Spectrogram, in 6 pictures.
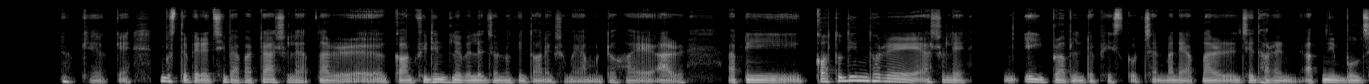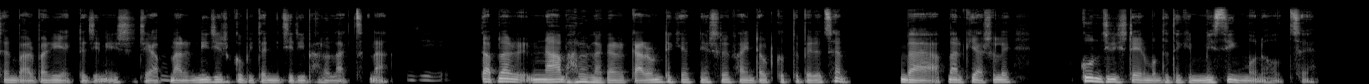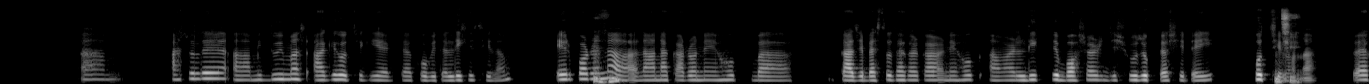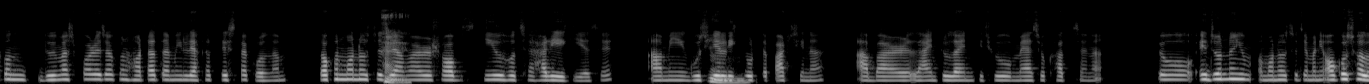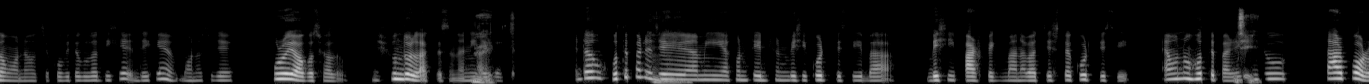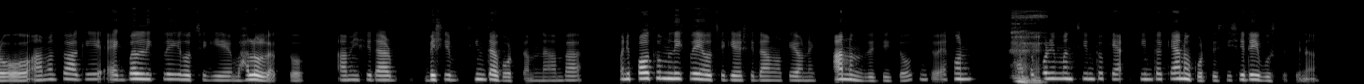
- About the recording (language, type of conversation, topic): Bengali, advice, আপনার আগ্রহ কীভাবে কমে গেছে এবং আগে যে কাজগুলো আনন্দ দিত, সেগুলো এখন কেন আর আনন্দ দেয় না?
- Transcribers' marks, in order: in English: "কনফিডেন্ট লেভেল"; in English: "find out"; in English: "মিসিং"; in English: "স্কিল"; in English: "লাইন টু লাইন"; in English: "ম্যাচ"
